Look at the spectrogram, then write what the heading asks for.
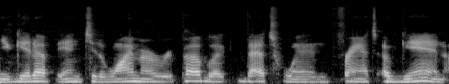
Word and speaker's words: Weimar: You keep on calling it the Weimar Republic. Weimar. Remember Weimar. what? Yeah. What the German would use? Weimar. Yeah, the W. It would be a V.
